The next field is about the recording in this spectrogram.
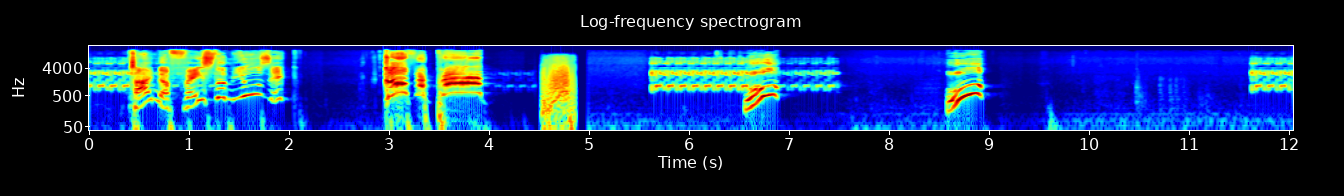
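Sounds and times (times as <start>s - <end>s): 
telephone ringing: 0.0s - 0.7s, 5.6s - 7.6s, 11.6s - 12.0s
speech: 0.4s - 2.1s, 3.0s - 4.0s, 6.6s - 7.0s, 8.6s - 9.0s
person exclaiming questioningly: 3.0s - 4.0s, 6.6s - 7.0s, 8.6s - 9.0s.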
